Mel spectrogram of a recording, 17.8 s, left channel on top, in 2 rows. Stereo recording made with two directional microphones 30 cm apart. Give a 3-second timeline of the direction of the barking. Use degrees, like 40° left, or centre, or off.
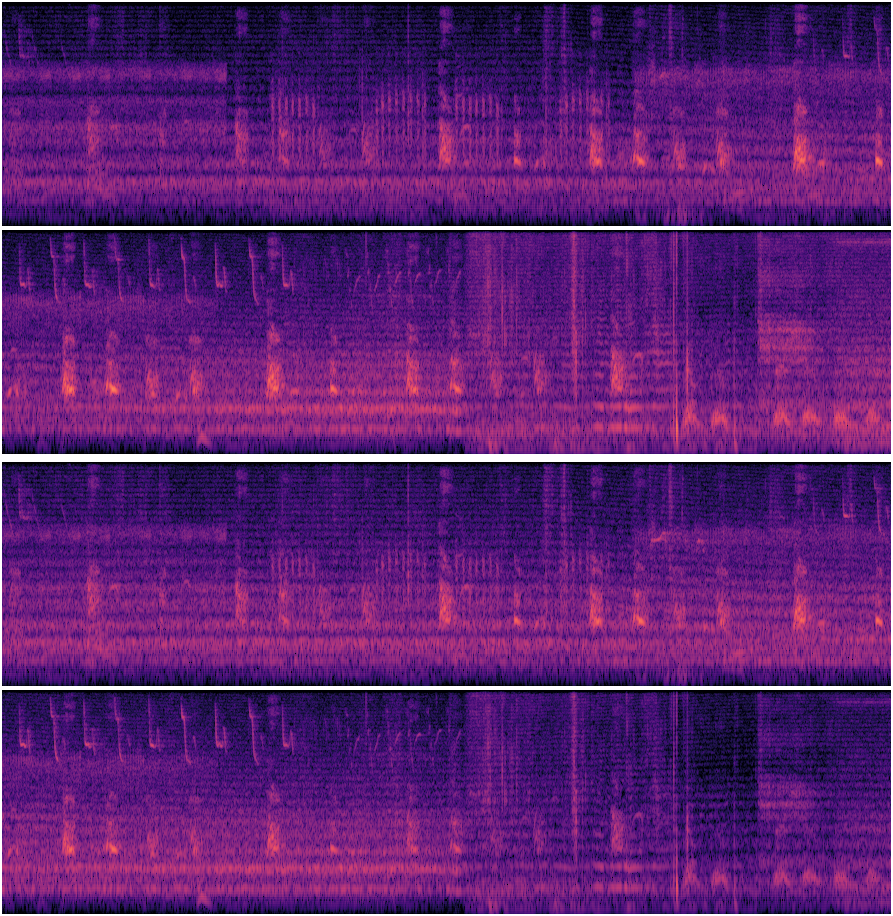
30° right, 20° right, 10° left, 30° left, 60° left, 60° left.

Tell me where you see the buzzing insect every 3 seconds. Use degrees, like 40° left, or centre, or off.
40° right, 40° right, 30° right, 10° right, 20° left, 50° left.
